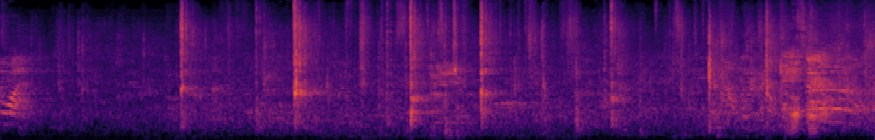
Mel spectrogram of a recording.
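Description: Paddles hitting a plastic pickleball during a rally: sharp pops, about half a dozen, at uneven intervals, the loudest about three seconds in.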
